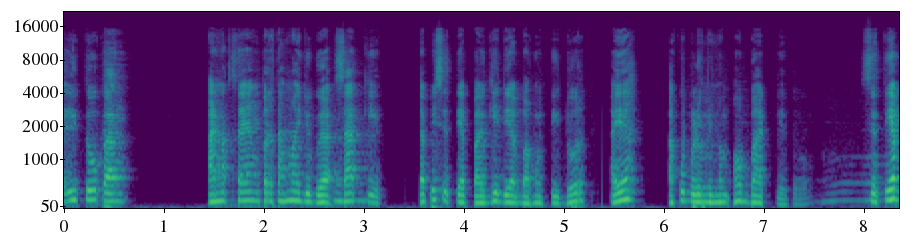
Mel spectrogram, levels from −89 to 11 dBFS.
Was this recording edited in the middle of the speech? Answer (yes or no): yes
